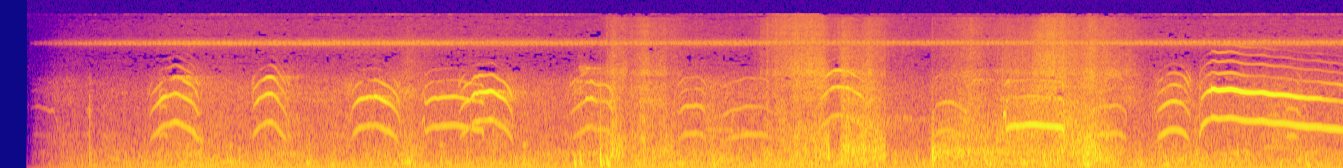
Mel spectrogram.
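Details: Newborn kittens calling for their mother out of hunger while she is away finding food: overlapping high, arched mews, several per second in bursts, some short and clipped, over rustling and a steady thin high whine.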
